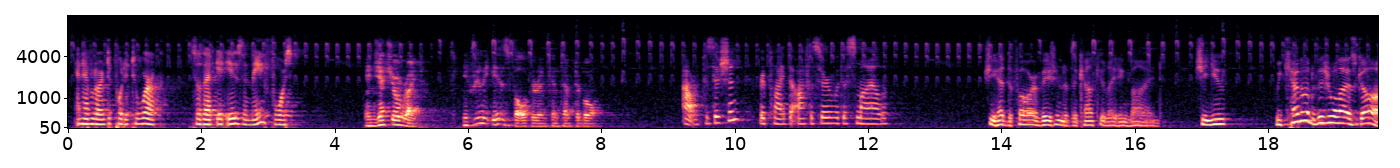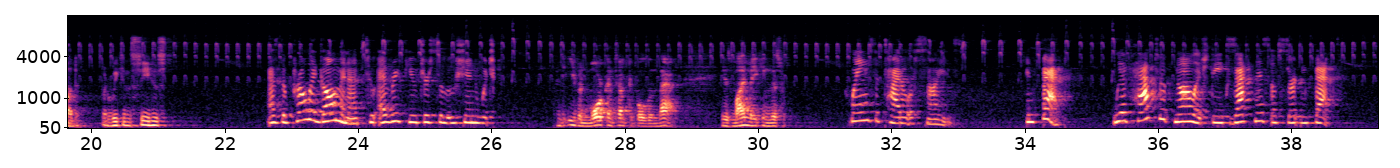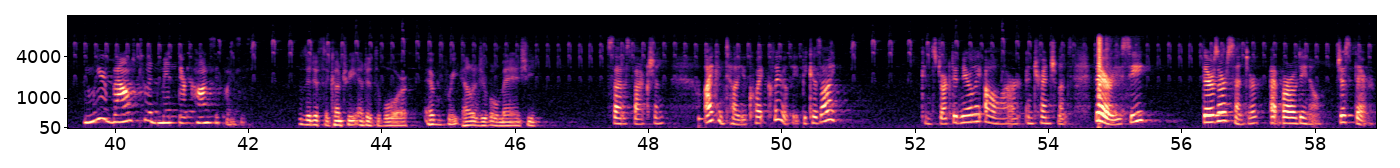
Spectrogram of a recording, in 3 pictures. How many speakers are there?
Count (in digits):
6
